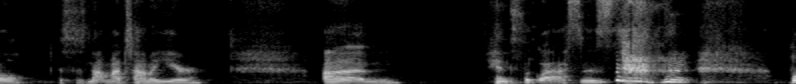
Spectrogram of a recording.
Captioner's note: chuckle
